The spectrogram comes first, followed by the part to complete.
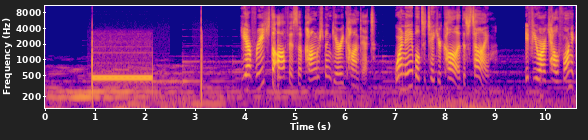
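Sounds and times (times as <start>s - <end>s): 
telephone dial tone: 1.0s - 2.2s
speech: 4.0s - 9.0s, 9.6s - 10.6s.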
